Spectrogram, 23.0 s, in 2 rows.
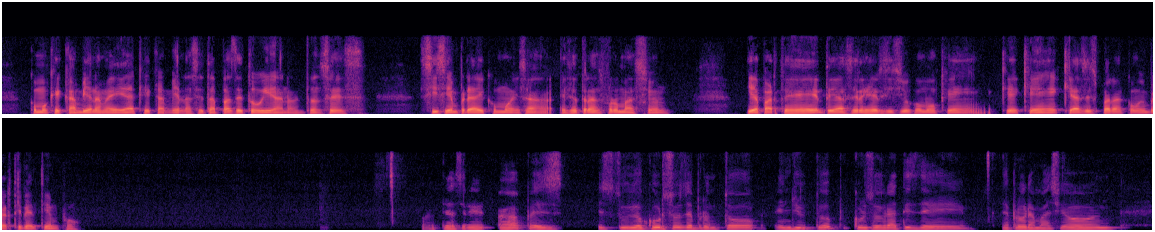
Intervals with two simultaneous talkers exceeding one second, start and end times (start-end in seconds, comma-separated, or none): none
